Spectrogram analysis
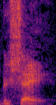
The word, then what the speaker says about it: Bitche: Now from there we go on down to Bitche, France, B-I-T-C-H-E, which in French is pronounced Bichet, right?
